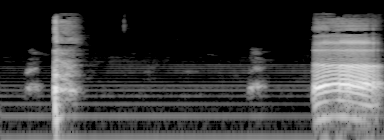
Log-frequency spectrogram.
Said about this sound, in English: No, this is getting really bad. I can feel it. My cough's coming along.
